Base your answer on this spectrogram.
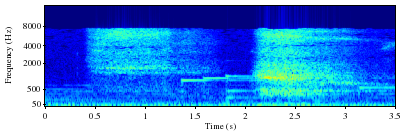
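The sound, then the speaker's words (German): A deep breath in and out, taken on instruction while holding the head still: two long airy rushes with no talk, the second one louder and fuller than the first. “Konzentriere dich auf diesen Punkt und atme einmal tief ein und wieder aus.”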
